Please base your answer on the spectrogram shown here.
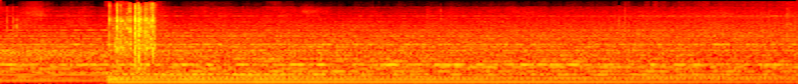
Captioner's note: camera clicks; gentle music; camera clicks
